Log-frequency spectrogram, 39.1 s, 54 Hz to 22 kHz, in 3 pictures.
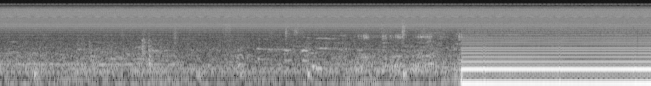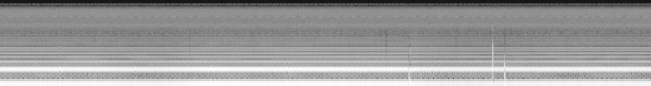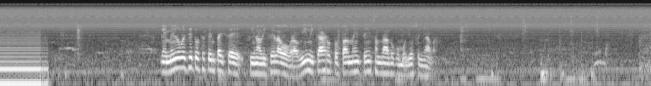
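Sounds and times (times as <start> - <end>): low drone of held tones: 9.2 - 27.0.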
